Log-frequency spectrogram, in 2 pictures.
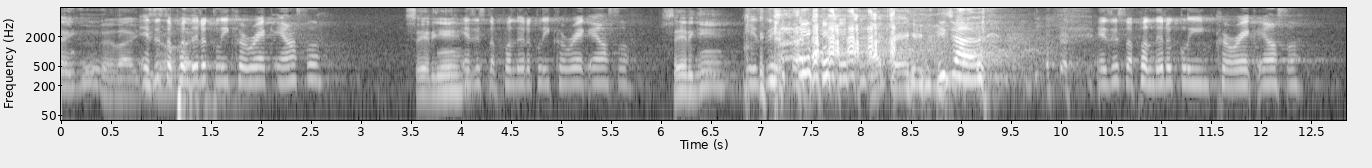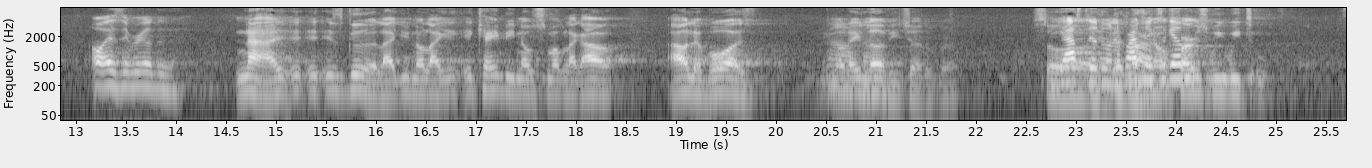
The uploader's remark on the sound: Podcast Live Experience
